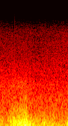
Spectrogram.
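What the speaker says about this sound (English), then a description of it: "It seems there's a storm coming." In the video game Alan Wake, low thunder from an approaching storm rumbles for a moment amid steady wind and rain, then settles into a duller roar.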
